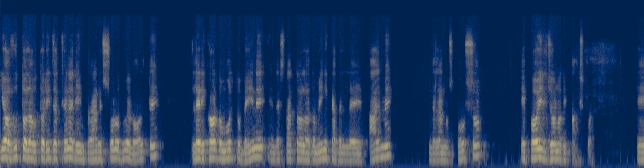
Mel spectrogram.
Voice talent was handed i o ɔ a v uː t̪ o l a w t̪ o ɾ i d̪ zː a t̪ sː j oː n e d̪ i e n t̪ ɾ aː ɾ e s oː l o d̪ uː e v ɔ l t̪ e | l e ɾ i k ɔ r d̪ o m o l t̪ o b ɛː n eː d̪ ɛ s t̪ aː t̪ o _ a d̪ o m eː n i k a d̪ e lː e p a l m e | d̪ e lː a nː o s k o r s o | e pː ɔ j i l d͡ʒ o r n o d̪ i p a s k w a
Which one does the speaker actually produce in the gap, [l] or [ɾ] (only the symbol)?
l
